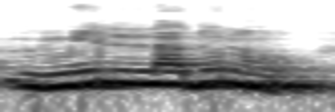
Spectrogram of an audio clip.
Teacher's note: نون کی آواز کو ایک دم سے حذف کر دیں گے، ایک دم سے غائب کر دیں گے۔ ٹھیک ہے، اس کو ادغام تام کہتے ہیں۔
